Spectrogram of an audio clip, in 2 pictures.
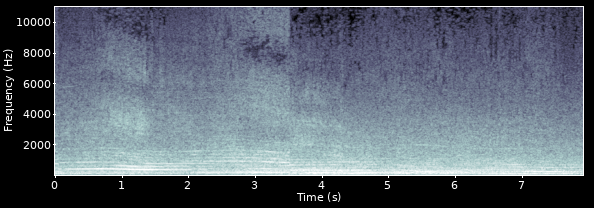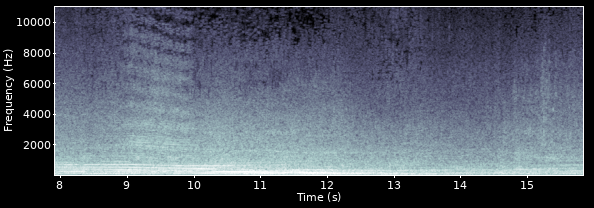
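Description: GT3 race cars in the iRacing sim at Sandown roar past, their engines rising and falling through gear changes. Several cars overlap in a loud, continuous drone with no speech heard.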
